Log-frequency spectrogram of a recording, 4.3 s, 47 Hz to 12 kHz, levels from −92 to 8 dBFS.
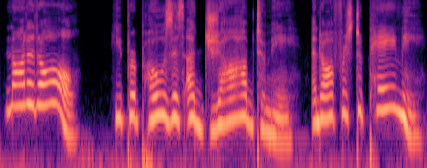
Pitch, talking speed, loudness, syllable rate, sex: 240 Hz, 195 wpm, -16 LUFS, 4.5 syllables/s, female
